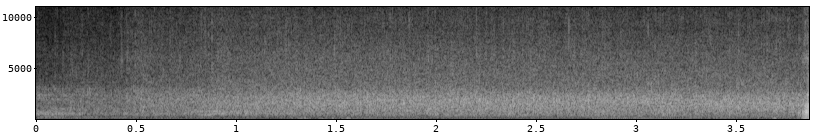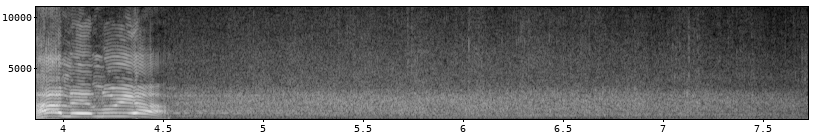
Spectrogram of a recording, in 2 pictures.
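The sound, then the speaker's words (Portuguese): An audience claps in steady, continuous applause that fills the whole stretch, a dense wash of hand claps, while one voice briefly calls out over it partway through. “Pode aplaudir.”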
